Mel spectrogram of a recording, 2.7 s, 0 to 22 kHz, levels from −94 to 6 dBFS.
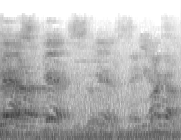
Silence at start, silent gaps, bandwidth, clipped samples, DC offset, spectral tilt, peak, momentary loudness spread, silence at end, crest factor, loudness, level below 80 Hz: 0 s; none; 14 kHz; under 0.1%; under 0.1%; -5 dB/octave; -12 dBFS; 12 LU; 0 s; 18 dB; -31 LUFS; -46 dBFS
